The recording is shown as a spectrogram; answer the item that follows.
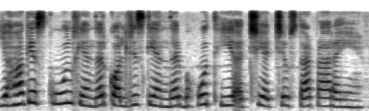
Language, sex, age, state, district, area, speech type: Urdu, female, 18-30, Uttar Pradesh, Aligarh, urban, spontaneous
